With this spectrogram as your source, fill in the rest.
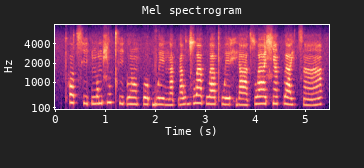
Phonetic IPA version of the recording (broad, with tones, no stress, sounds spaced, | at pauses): pʰ ɔ˧ t͡sʰ i˨ ʔ ŋ ɔ˧ m ɕ u˥˧ t̪ʰ i˨ ʔ l ɔ̃˨˩ p o˨ ʔ ɡ w e˨˩ ŋ a˨ k̚ a˦ w d͡z w a˥˧ p w a˧ pʰ w e˨˩ h j a˨˩ t͡s w a˦ ɕ ã˦ t̚ l a˧ j t͡s ã˨˦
